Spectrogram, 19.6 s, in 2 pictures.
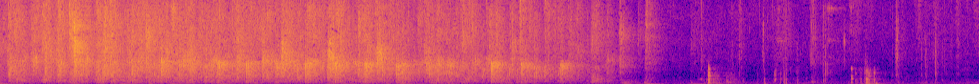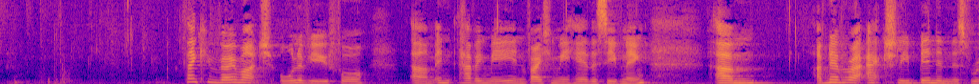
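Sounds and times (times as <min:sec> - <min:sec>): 
audience applause welcoming an author at an evening event: 0:00.0 - 0:06.5
speech: 0:11.7 - 0:19.5.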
